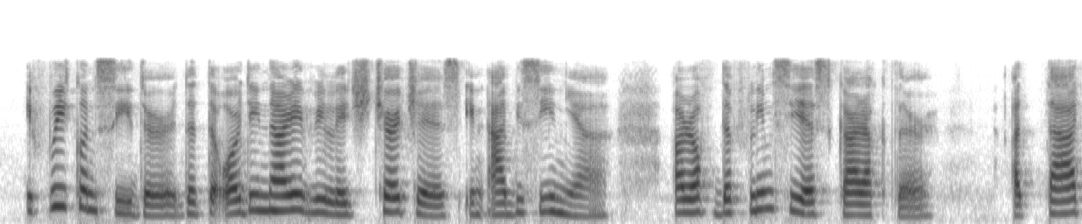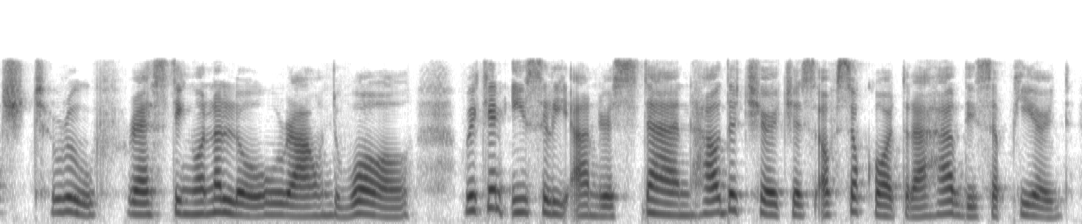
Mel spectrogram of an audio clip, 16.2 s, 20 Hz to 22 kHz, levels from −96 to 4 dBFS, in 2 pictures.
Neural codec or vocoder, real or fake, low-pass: codec, 16 kHz, 16 kbps, FunCodec, trained on Chinese and English, 50 frames a second; fake; 7.2 kHz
